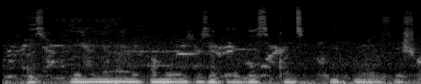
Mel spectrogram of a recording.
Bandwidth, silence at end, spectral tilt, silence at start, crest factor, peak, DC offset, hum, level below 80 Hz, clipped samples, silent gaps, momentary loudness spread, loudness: 13.5 kHz; 0 s; -7 dB/octave; 0.05 s; 12 dB; -14 dBFS; under 0.1%; none; -40 dBFS; under 0.1%; none; 10 LU; -27 LUFS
